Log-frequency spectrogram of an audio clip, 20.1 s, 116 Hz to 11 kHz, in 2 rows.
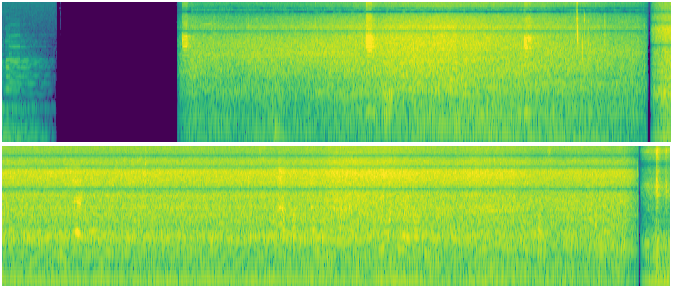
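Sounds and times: road traffic: 0:02.6 - 0:20.0
car driving past: 0:02.9 - 0:19.9
low engine idle: 0:09.8 - 0:14.8.

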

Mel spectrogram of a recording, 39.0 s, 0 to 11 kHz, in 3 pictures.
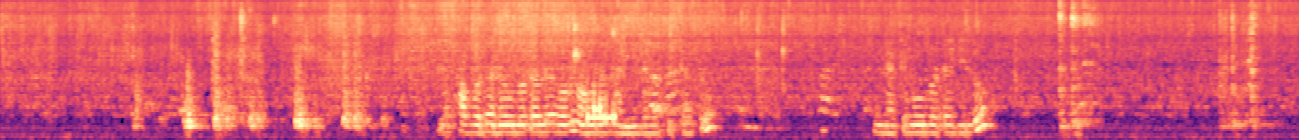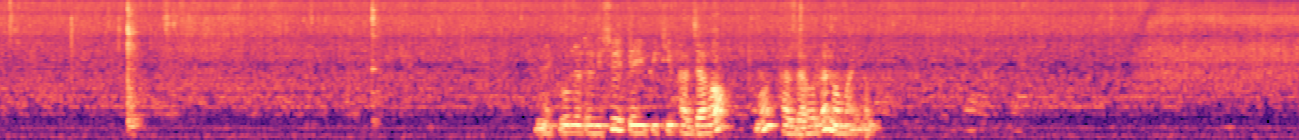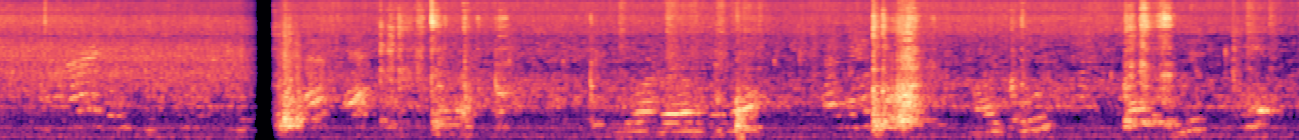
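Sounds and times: fritters sizzling in oil: 0:00.0 - 0:38.9
spatula scraping metal pan: 0:01.8 - 0:06.2, 0:10.6 - 0:11.1, 0:12.2 - 0:12.7, 0:29.8 - 0:31.2, 0:34.7 - 0:35.4, 0:37.2 - 0:38.5.

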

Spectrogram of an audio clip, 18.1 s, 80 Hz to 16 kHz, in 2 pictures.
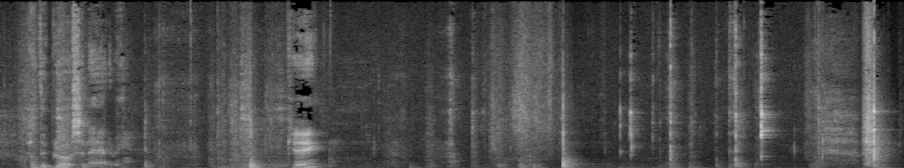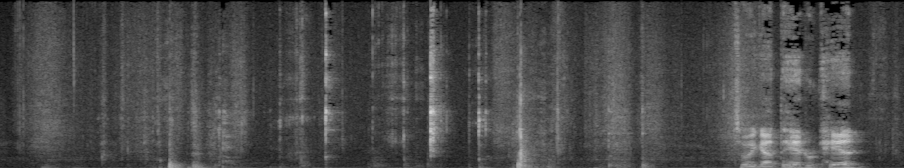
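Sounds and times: faint steady hum: 0:00.0 - 0:18.0
knife scraping wood: 0:10.4 - 0:16.4.

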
